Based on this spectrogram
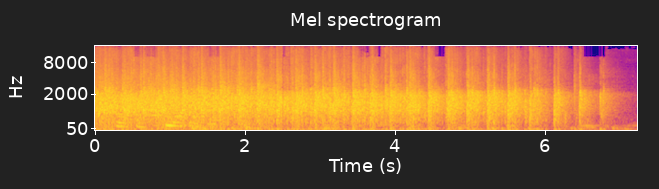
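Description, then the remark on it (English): Loud audience applause for a group after their glorification of the Supreme Lord, Krishna: a dense wash of many hands clapping at once that thins into scattered individual claps before fading out near the end. “So let's give them a bigger round of applause.”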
